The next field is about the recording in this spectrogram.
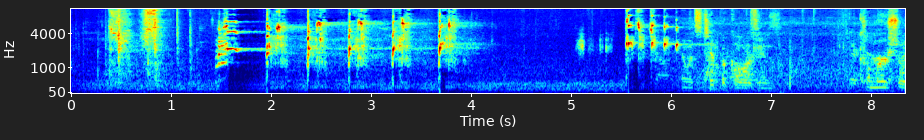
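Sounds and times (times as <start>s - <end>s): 
bald eagle calling with high squeaky chirps at a raptor center: 0.4s - 4.2s, 5.1s - 6.2s
speech: 6.4s - 8.3s.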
